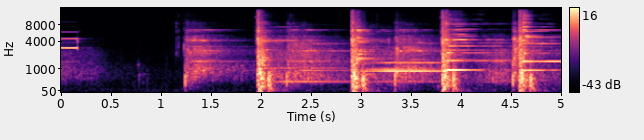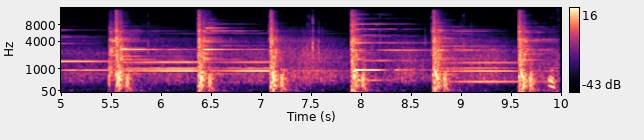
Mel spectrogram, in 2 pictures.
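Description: A shot-timer beep, then .45 Colt single-action revolvers fired about ten times, roughly one shot a second, each shot followed by the ring of a struck steel target.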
